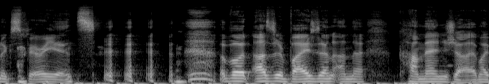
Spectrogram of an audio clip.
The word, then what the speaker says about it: kamancha: It sounded like you were reading Wikipedia with your own experience about Azerbaijan on the Kamenja. Am I pronouncing it right? Kamenja? Yes, Kamancha.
